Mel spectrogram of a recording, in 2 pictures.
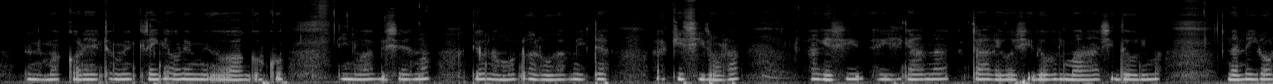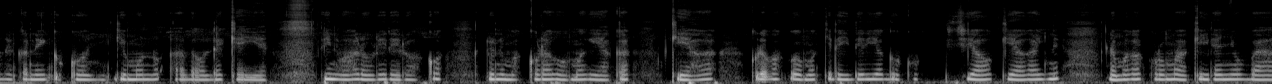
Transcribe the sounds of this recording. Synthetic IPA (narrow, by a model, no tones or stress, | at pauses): donemakɔɾɛtɔmekeɾaiɾɛoɾemḭwaɡo̰koninewabiʃɛnɔd̥eɔnamodoaɾoɣametaːkeʃiɾɔɾaː | ɣeʃikaanataɾeɣɔʃḭðoɾimaɾaʃiðoɾimananeiɾaːnɛkaneiɡokoɲiɡemonoaðɔːndɛkɛiɾɛinewaɾoɾeɾeɾoakwandonemakoɾaɣomaɣeakakeaɣakoɾeaβakoɔmakeɾeiðeɾiaɡokoʃiaɔkeaɣainenamaɣakoɾomakeiɾaɲoːmbaja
